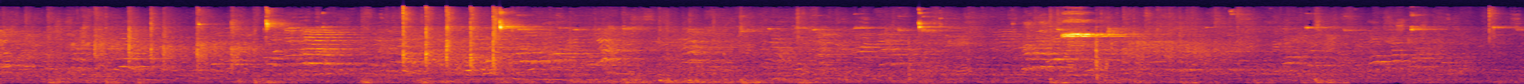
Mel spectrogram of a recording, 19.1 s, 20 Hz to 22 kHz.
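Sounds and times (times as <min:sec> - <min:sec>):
voices echoing in gym: 0:00.0 - 0:19.0
referee whistle: 0:13.2 - 0:14.1.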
